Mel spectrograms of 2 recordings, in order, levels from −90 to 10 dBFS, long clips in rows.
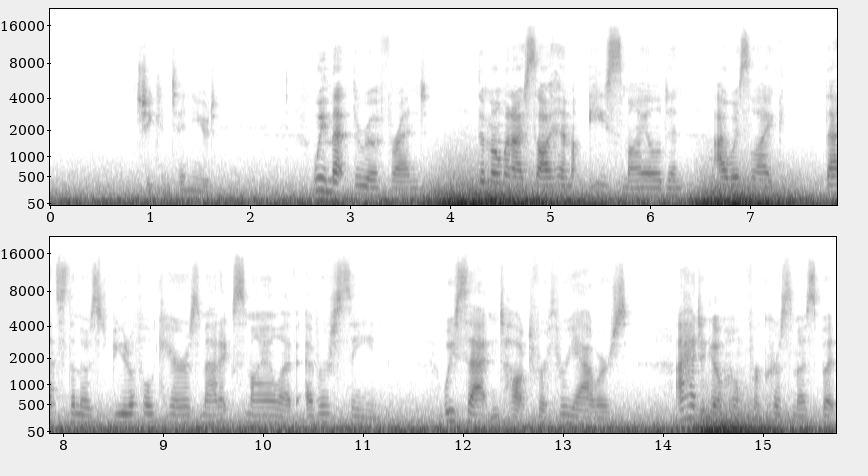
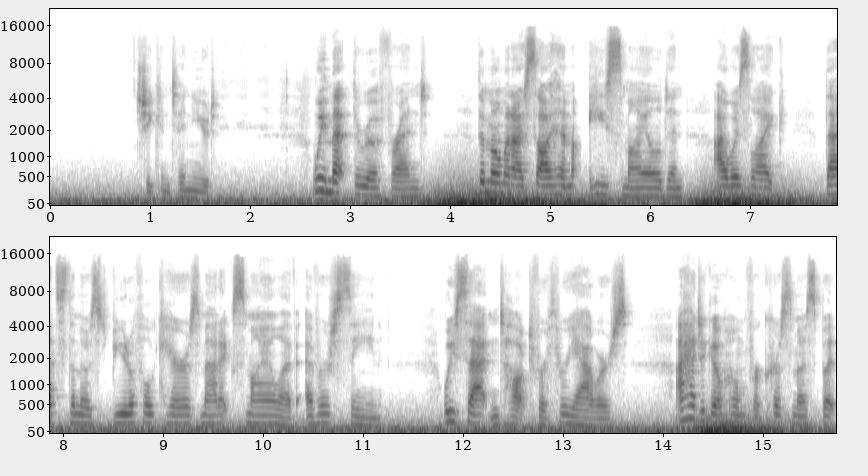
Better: second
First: wind noise on the microphone; heavy; as loud as the speech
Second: wind noise on the microphone; occasional gusts; 10 dB below the speech

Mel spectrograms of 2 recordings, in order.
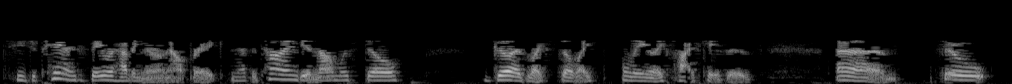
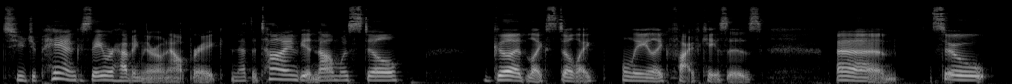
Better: second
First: garbled, watery; badly; nothing above 3 kHz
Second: none

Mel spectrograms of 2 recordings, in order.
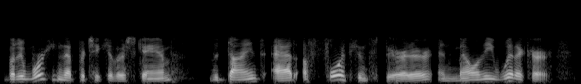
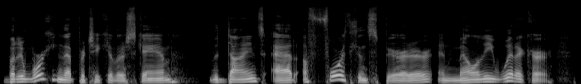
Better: second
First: phone-call audio; nothing above 3.5 kHz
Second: none

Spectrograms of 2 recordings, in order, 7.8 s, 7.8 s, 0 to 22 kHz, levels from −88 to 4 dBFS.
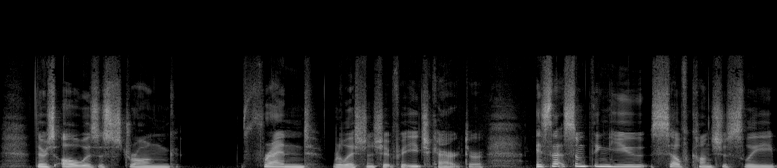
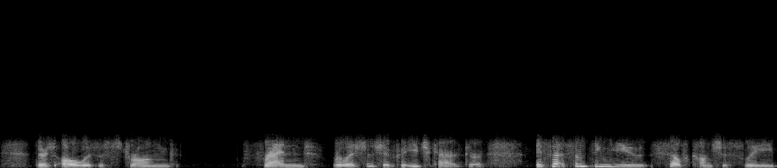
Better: first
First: none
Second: phone-call audio; poor line

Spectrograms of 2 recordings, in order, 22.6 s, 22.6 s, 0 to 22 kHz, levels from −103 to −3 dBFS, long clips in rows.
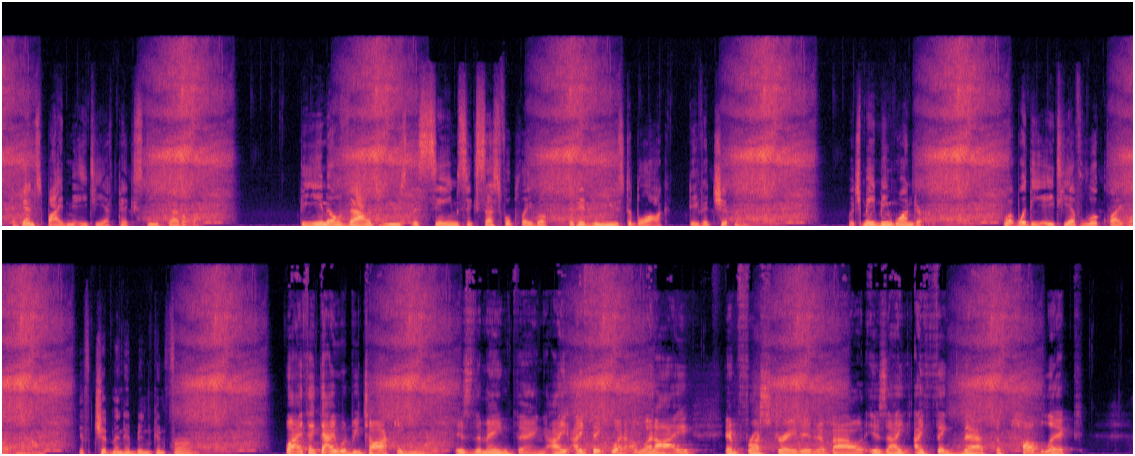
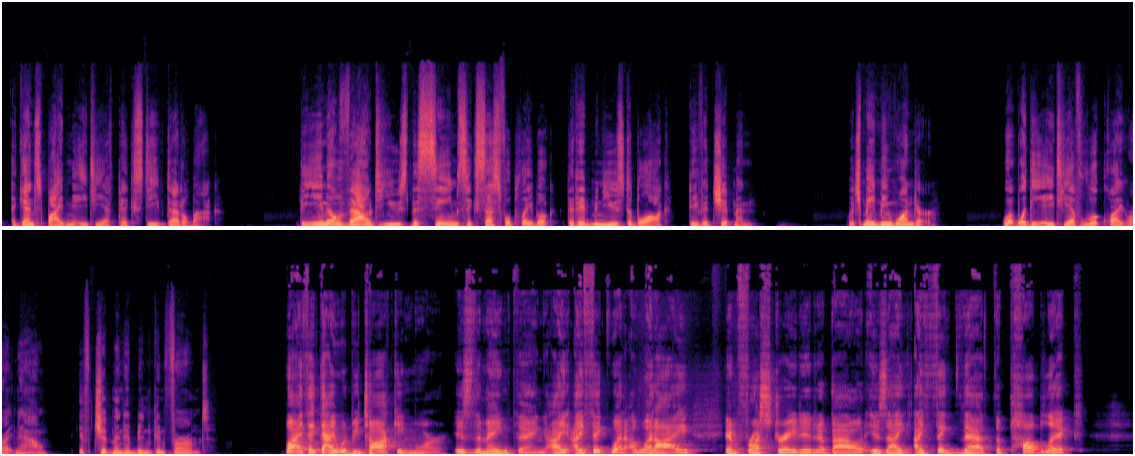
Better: second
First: hiss; loud; throughout; 4 dB below the speech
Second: none

